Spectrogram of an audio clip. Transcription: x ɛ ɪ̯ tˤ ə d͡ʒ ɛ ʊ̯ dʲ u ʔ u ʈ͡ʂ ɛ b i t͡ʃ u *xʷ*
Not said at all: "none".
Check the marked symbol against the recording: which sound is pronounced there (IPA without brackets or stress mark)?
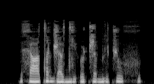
xʷ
